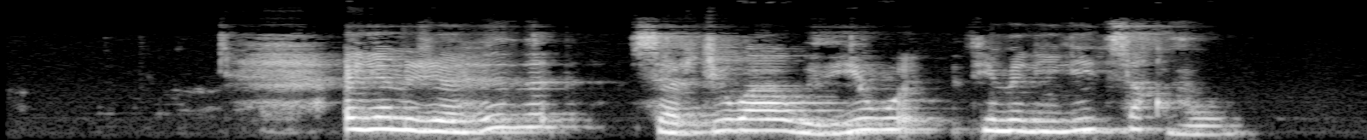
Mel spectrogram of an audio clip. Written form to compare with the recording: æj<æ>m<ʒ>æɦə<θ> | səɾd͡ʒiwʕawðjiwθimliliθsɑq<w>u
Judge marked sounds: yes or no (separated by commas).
yes, yes, no, no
